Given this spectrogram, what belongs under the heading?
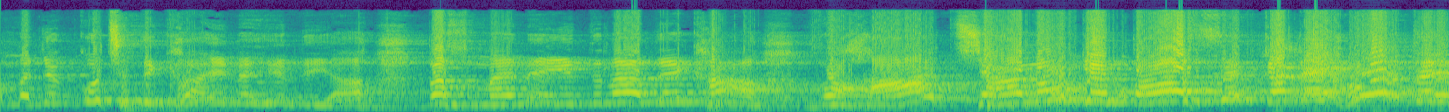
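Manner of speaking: rising wail. Acted. Boy tells of the severed hands, rising to a piercing wail.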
